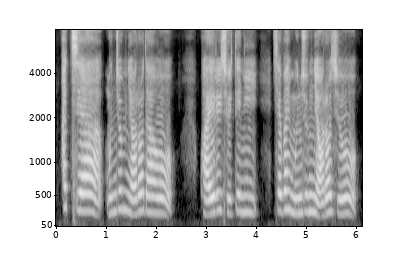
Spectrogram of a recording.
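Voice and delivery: calling out a plea through a door; imploring call to a sister; pleading. Acted. Kongjwi pleads at locked door.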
